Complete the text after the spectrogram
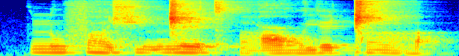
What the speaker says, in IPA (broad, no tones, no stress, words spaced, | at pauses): nufa̤ ɕiŋ͡ǁe t͡sʼa̤ʕɔ̤jeǁa̤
